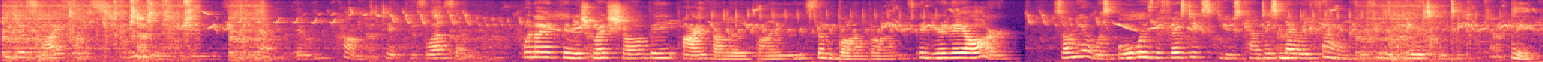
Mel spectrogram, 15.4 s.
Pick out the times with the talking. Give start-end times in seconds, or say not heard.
0.0-15.3.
